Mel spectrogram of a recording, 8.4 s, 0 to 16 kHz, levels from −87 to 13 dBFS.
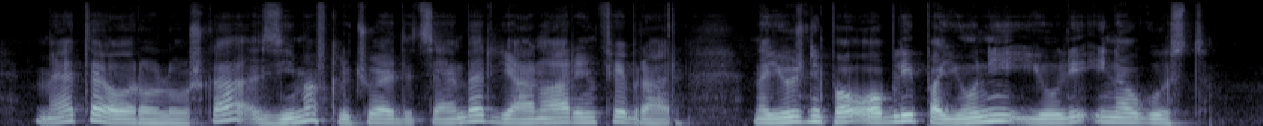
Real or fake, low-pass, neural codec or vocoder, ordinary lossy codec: real; 14.4 kHz; none; none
